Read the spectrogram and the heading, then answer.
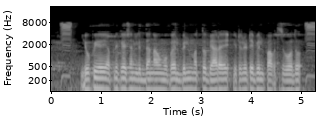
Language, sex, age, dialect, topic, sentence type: Kannada, male, 18-24, Northeastern, banking, statement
